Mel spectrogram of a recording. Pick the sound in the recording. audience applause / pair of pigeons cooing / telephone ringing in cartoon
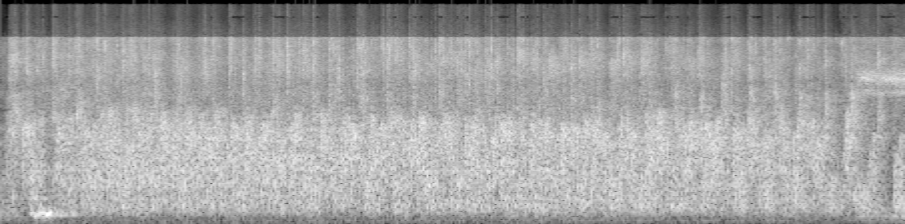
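audience applause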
